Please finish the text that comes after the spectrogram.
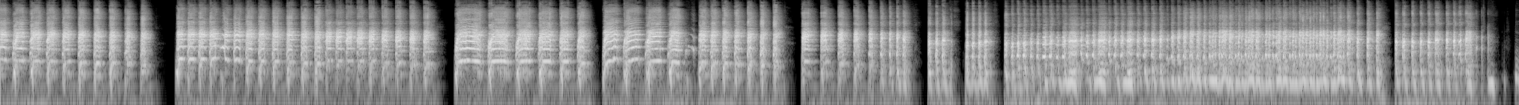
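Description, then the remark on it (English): A Megaphor duck call is blown, producing long runs of rapid, flat, buzzy quacks with brief pauses between bursts, with the rhythm loosening into drawn-out, raspier notes toward the end. No one speaks. “I mean, if you can control the call, if you can make that flat quack noise, that's the first initiative of controlling the call.”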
